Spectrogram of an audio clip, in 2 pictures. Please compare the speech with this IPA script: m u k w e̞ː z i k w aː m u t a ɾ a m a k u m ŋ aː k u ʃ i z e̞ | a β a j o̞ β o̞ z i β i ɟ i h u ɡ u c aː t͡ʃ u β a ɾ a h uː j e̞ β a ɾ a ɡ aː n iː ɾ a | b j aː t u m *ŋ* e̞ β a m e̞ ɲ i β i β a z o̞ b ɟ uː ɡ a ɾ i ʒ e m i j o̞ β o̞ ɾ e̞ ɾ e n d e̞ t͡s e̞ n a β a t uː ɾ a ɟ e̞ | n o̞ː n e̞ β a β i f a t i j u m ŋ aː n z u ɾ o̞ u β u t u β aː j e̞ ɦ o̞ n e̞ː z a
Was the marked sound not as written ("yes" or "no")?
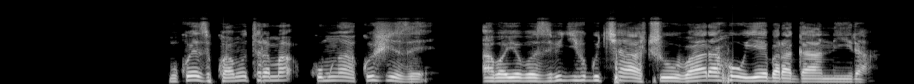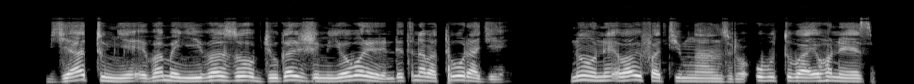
yes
